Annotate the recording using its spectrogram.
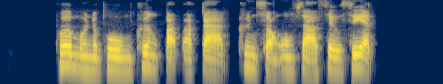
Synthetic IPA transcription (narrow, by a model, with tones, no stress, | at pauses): pʰɤː˥˩mʔuː˧nha˧pʰuː˧mkʰɯ˥˩əŋpa̰˨˩p̚ʔaː˧kaː˨˩t̪̚kʰɯ˥˩nsɔː˩˦ŋʔo˧ŋsaː˩˦seː˧wsi˥˩ət̪̚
